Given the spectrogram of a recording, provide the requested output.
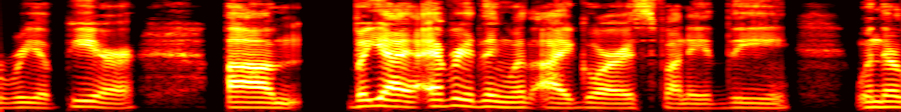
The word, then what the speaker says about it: Igor: the pronunciation, and he says his name is pronounced Igor. And so, he just Frankenstein Frankenstein just sticks with that the whole movie. And he's like, "It's actually pronounced Igor."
